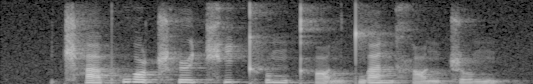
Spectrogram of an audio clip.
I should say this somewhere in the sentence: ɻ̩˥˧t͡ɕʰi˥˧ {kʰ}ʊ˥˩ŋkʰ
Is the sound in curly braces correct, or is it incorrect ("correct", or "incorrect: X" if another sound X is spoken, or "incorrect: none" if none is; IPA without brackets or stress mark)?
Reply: correct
